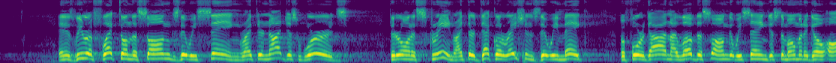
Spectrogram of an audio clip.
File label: Sermon English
